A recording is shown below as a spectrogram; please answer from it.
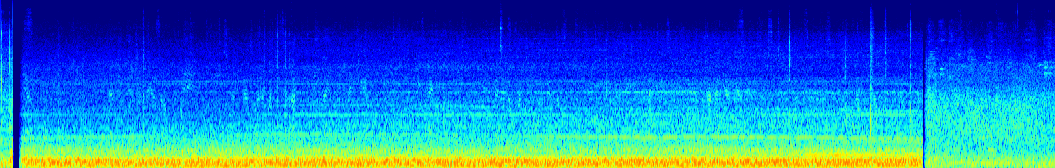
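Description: Steady, loud engine and airflow noise of a jet airliner in flight, heard from inside the cabin, with faint steady whining tones over the low rumble. It cuts off abruptly near the end to quieter outdoor background noise.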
